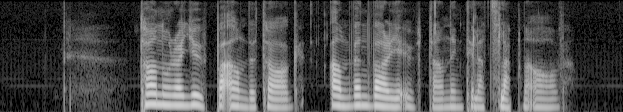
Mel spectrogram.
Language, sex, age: Swedish, female, 35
